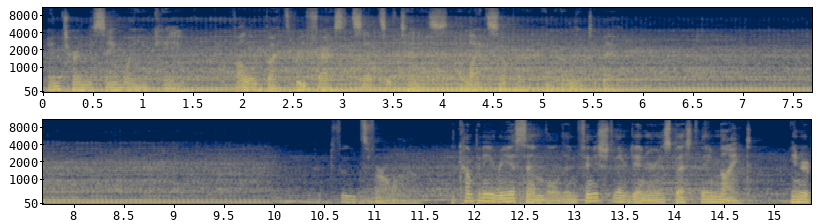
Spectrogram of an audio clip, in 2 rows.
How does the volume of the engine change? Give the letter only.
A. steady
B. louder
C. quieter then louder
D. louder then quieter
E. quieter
E.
